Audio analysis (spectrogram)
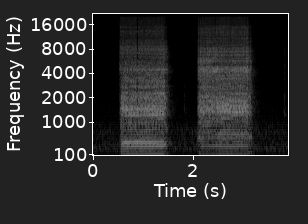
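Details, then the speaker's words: Samsung Jet 90 Pet vacuum turbo brush, reassembled with a very tight belt: two bursts of a harsh, buzzy whine with hiss, even louder than before; the brush drive is noisy, cause unknown, and the belt socket is suspected. "Now after removing it, this part is even louder, and the question is, why is it happening? The belt is very tight. You can hear it going haywire here, but what's causing it?"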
